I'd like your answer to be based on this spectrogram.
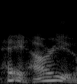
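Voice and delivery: bright, cheerful, very high happy voice. Showing how tones push emotions, greeting the guys in a happy tone. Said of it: "If I'm mad".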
